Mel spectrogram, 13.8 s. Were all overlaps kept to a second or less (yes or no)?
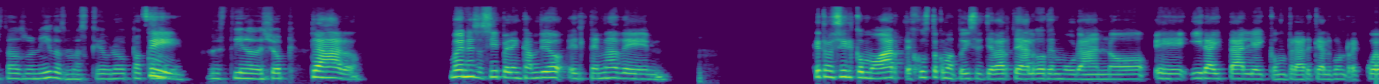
yes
